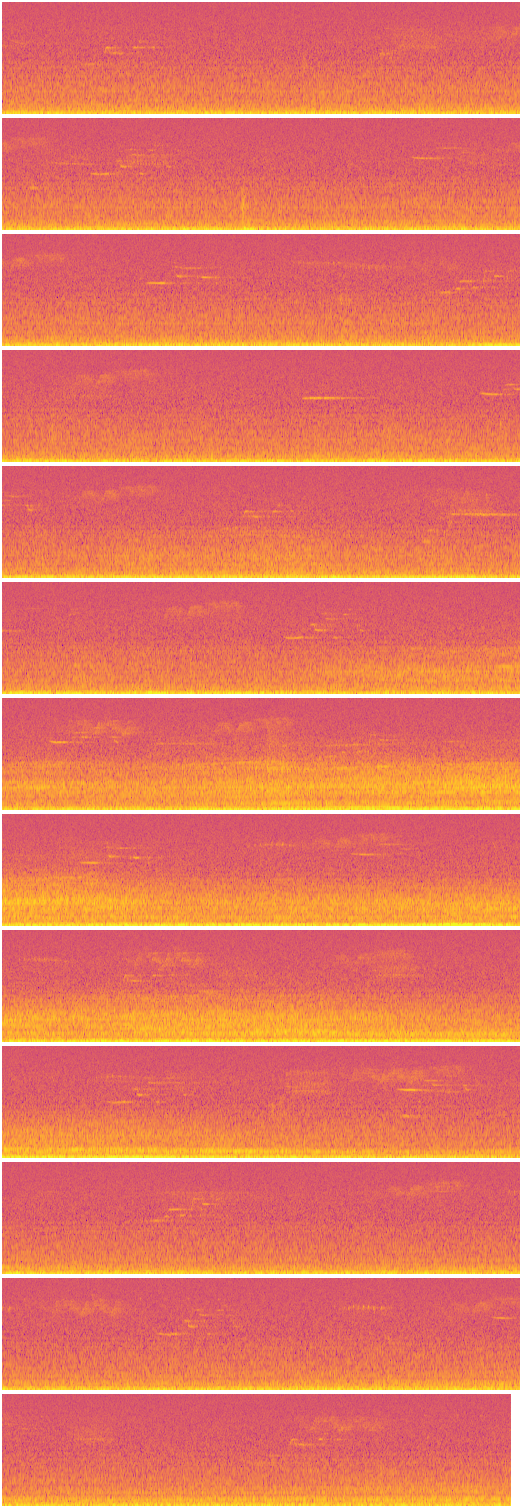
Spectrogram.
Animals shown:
Red-winged Blackbird (Agelaius phoeniceus), Common Yellowthroat (Geothlypis trichas), Hermit Thrush (Catharus guttatus), Northern Parula (Setophaga americana)

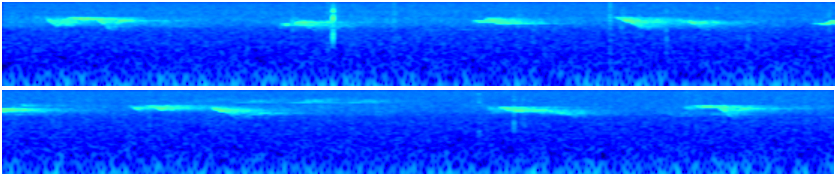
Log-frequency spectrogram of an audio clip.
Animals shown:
Black-and-white Warbler (Mniotilta varia), Blue-headed Vireo (Vireo solitarius)

